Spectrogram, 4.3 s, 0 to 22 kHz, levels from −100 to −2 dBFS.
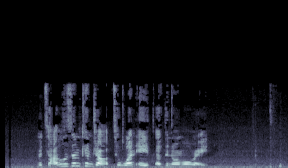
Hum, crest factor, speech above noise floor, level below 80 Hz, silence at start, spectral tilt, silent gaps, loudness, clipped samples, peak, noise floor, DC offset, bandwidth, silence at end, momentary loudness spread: none; 22 dB; 26 dB; -68 dBFS; 0.55 s; -3.5 dB/octave; none; -25 LUFS; under 0.1%; -4 dBFS; -51 dBFS; under 0.1%; 11.5 kHz; 0.1 s; 17 LU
